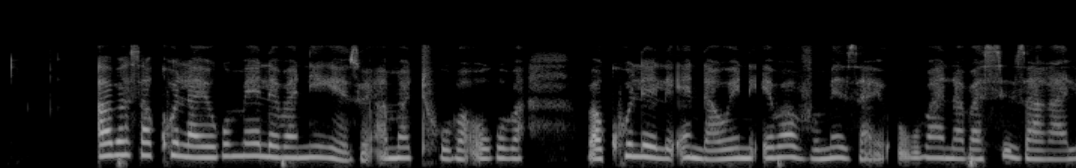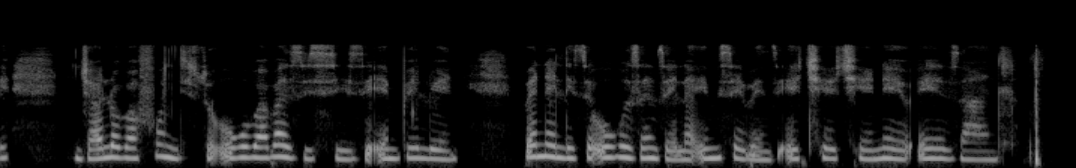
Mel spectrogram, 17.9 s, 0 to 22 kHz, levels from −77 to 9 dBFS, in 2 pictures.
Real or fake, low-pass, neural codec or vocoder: real; 7.2 kHz; none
